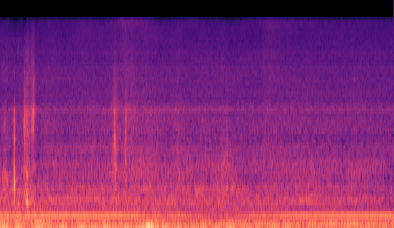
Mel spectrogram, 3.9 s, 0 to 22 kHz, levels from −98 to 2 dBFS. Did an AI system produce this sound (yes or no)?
yes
